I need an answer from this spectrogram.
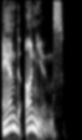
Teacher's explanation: The D in and is super soft, almost silent, and the N links right into onions. It sounds more like an onions. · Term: linking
